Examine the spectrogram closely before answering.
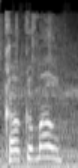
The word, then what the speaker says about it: Kokomo: Oh, Kokomo.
